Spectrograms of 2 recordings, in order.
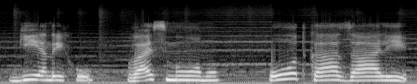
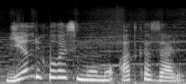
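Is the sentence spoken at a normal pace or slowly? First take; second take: slow; normal. First: The sentence is spoken slowly and deliberately. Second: The sentence is spoken at a normal pace.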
